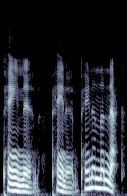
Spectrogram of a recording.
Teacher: linking a final n Sound with the preposition in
